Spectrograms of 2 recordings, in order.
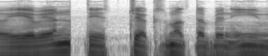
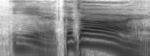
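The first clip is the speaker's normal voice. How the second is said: slow, loud put-on Russian accent, higher; hammed-up Russian toast after smashing a glass; drawn-out Russian accent, hammed up; mock Russian accent; 6 semitones higher, 6 dB louder, much slower than usual. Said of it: "like he's Russian".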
